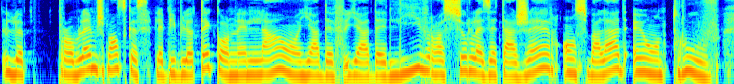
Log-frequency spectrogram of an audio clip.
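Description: A woman with a Romanian accent speaks at medium pitch in a dark, mellow tone at very even loudness, on a very clean recording with a silent background. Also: ordinary pitch variation, moderate pace, dry, close sound with no echo. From Romania, Bucharest. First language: Romanian (speaking French). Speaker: documentary filmmaker. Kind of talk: casual chat. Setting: library room.

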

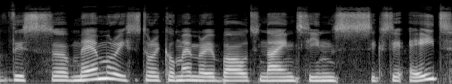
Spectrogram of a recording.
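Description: A woman with a Russian accent and fairly even intonation, at a very slow pace. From Georgia. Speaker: filmmaker and political representative. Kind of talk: interview. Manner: halting.

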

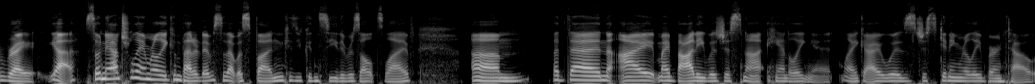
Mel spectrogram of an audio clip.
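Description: With an American accent and lively intonation, a woman with a very deep, low voice talks at a moderate pace in a very clean recording with a silent background. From Chicago, US Midwest. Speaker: therapist and bodybuilder, podcast co-host. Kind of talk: casual interview chat. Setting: studio.

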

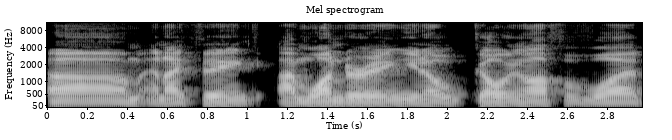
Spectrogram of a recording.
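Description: A man with an American accent and a normal speaking voice, fairly low in pitch, at a moderate pace, in a very clean recording with a silent background. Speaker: podcast co-host. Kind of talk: casual interview conversation.

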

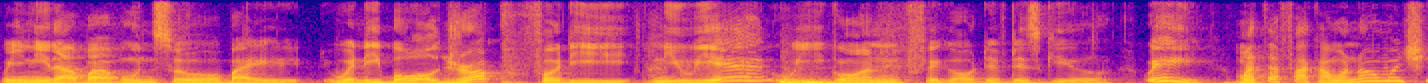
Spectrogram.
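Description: With a Trinidadian accent, a man talks at a moderate pace in a medium pitch, his intonation lively over noticeable background noise. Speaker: podcast host. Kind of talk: casual chat.

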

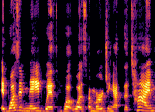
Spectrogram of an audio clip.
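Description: In an American accent, a woman with an ordinary speaking voice talks at a moderate pace, fairly high in pitch and with fairly even intonation, on a very clean recording with a silent background. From Maryland, US. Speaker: food company founder. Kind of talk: interview.

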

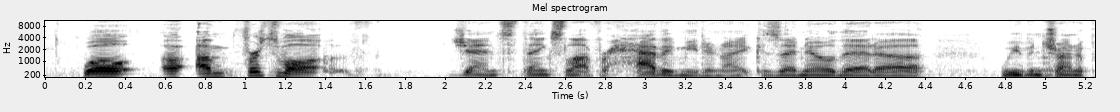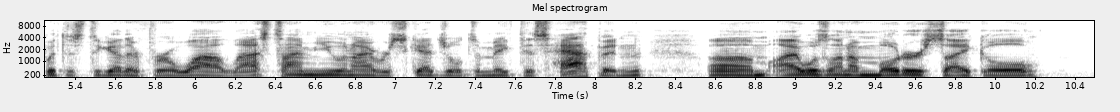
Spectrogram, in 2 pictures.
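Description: A man's fairly low voice at a very fast pace, fairly even in intonation, with a dry, close sound, no echo, and a very clean recording with a silent background. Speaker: hunter. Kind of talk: casual chat.

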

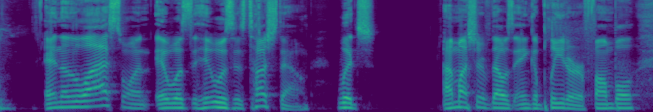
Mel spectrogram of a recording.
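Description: A man with an American accent talks at a moderate pace and medium pitch, with ordinary pitch variation. It is an ordinary speaking voice on a very clean recording with a silent background. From Texas. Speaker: sports podcast co-host. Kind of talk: casual chat.

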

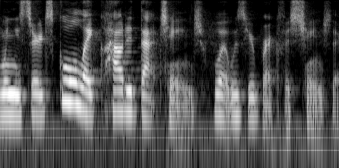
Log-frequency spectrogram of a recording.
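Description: A bright, sharp tone in an American accent, on a very clean recording with a silent background. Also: woman.

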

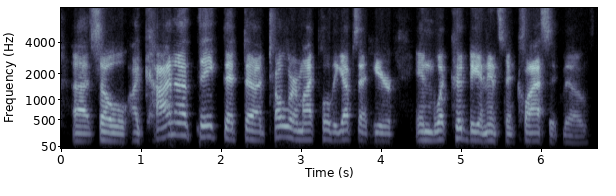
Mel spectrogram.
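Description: A man with an ordinary speaking voice talks at a fairly slow pace with hardly any pauses, in a medium pitch with ordinary pitch variation. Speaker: co-host, sports analyst.

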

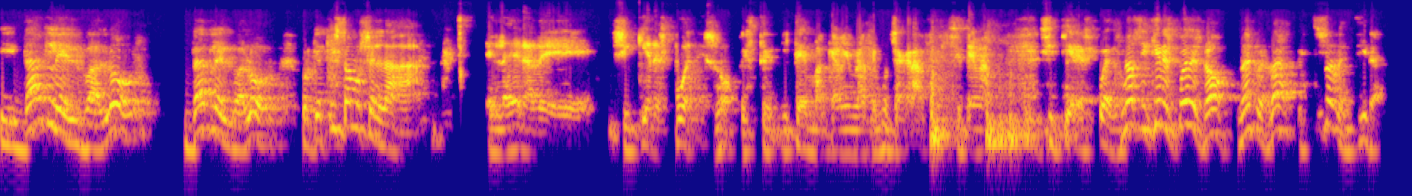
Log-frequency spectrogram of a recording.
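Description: Someone with a Galician accent talks at a moderate pace. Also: man. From Spain (Galicia). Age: 40s. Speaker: taekwondo instructor. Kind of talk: casual chat. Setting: video call.

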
